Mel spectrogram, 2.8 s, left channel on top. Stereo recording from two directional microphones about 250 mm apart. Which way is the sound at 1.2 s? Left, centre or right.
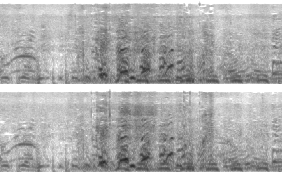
Right.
